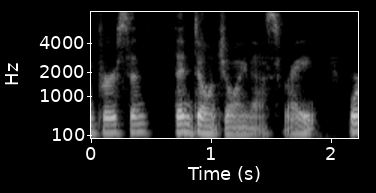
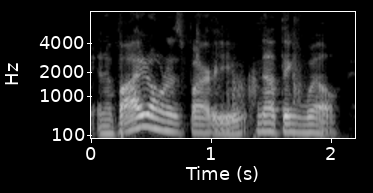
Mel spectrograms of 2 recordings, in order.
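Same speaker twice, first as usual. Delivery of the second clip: ordinary delivery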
